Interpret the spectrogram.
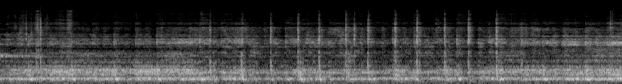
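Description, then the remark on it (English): An Apple phone is repeatedly bashed against a hard surface, giving a rapid, irregular run of sharp knocks and clacks over a steady, humming background noise. “Literally just bashing the phone right there.”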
